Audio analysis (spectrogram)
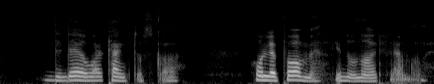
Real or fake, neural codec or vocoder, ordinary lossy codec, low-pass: fake; codec, 44.1 kHz, 2.6 kbps, SNAC; Opus, 24 kbps; 14.4 kHz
